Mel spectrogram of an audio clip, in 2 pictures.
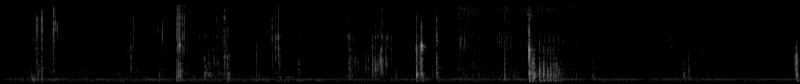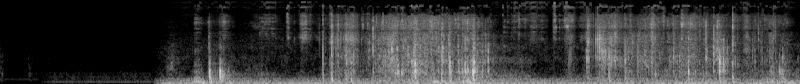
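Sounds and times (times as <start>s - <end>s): chalk crushing and crackling: 0.3s - 8.2s, 9.6s - 16.0s
gritty crunch of chalk: 9.6s - 16.0s.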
